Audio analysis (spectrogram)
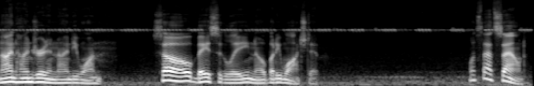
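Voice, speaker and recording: An actor in an audio fiction comedy playing a jealous, defensive, foul-mouthed video maker who gripes sarcastically. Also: male voice, fairly low pitch, very animated, measured pace, slight background noise. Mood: irritated. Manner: sarcastic, griping, profane. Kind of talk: naturalistic audio fiction dialogue.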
